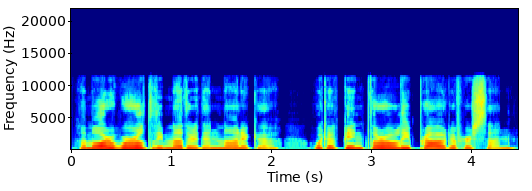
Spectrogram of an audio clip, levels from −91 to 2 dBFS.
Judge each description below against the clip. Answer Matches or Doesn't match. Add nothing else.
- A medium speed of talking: Matches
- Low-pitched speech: Doesn't match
